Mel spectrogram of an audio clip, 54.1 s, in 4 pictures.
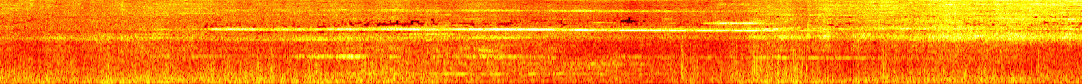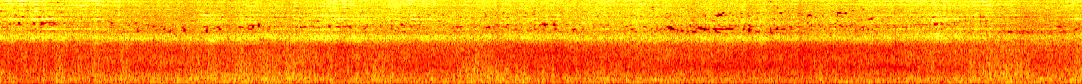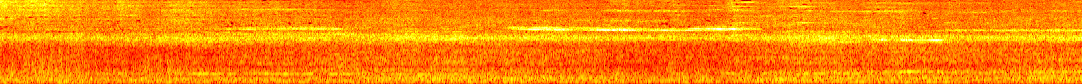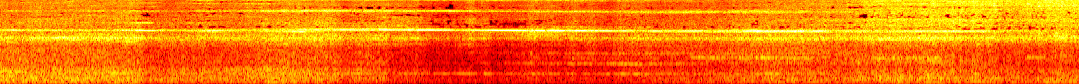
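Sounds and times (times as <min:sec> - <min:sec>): steel wheels rumbling on rail: 0:00.0 - 0:54.0
wheel squeals: 0:01.7 - 0:54.0.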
